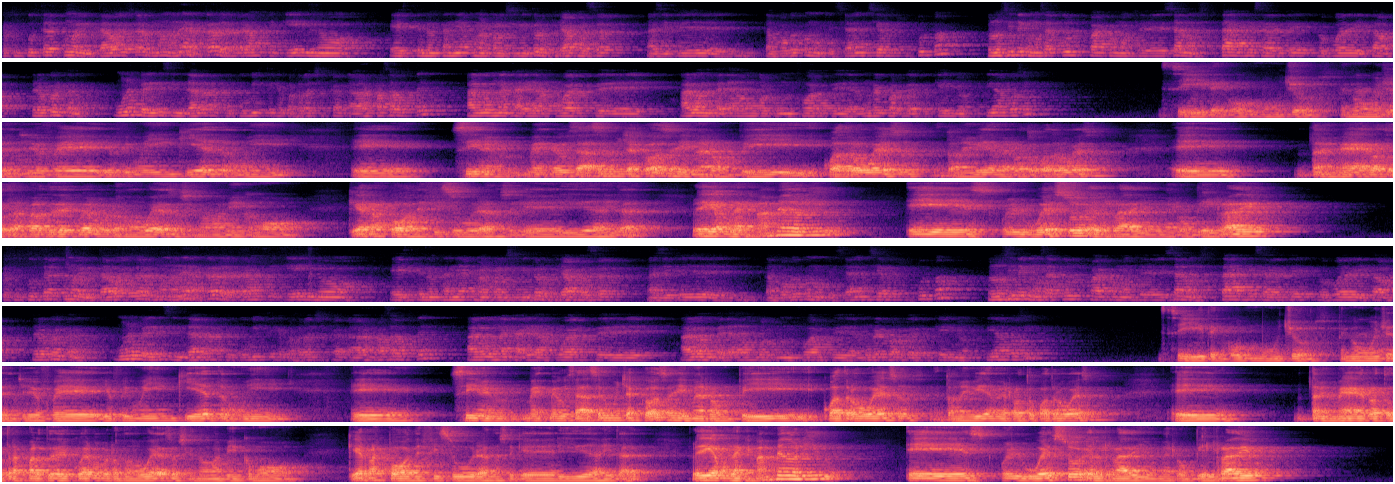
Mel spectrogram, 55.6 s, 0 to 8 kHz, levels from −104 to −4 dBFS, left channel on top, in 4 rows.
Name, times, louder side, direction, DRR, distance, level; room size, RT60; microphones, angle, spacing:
voice 1, 0.0-3.4 3.9-6.1 6.4-9.4 9.9-13.9 14.2-14.7 15.0-18.2 18.6-20.3 20.7-24.2 25.7-26.0 27.4-28.2, left 2 dB, 50° left, -7 dB, 0.8 m, -43 dB
voice 2, 25.6-30.6 31.3-31.9 32.3-38.8 39.5-40.1 40.8-44.6 45.2-48.1 48.6-50.1 50.8-54.3, right 2 dB, 70° right, 1 dB, 0.4 m, -27 dB
2.7 x 2.3 x 2.2 m, 1.2 s
head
